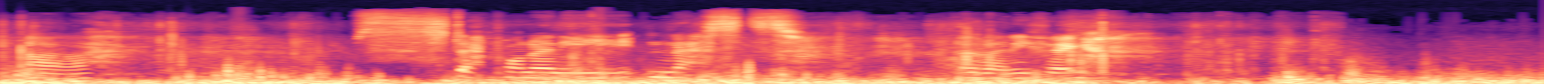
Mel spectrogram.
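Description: A woman speaks calmly, close to a microphone.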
